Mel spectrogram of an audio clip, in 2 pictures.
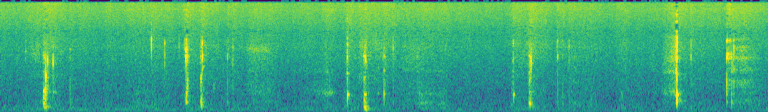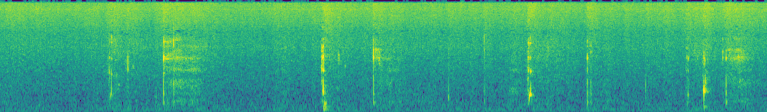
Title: Bad hiccups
